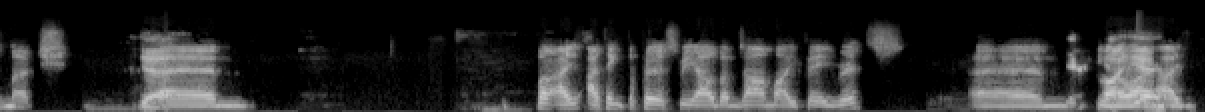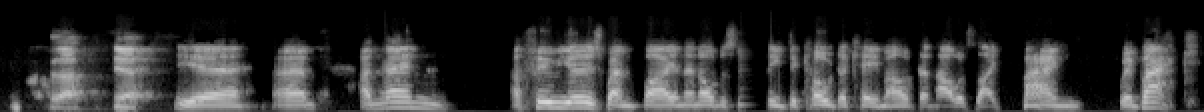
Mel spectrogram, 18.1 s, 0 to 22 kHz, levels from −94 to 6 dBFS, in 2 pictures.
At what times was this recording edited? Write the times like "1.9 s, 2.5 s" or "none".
none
